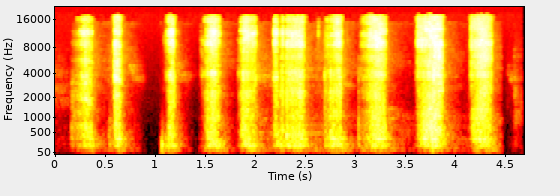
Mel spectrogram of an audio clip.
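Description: Repeated scratchy strokes of a pencil sketching against a wall, about a dozen quick rasping passes in an uneven rhythm, fairly clear, with no talking.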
